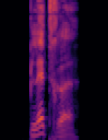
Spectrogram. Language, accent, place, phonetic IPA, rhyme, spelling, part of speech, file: German, Germany, Berlin, [ˈblɛtʁə], -ɛtʁə, blättre, verb, De-blättre.ogg
- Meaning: inflection of blättern: 1. first-person singular present 2. first/third-person singular subjunctive I 3. singular imperative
